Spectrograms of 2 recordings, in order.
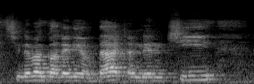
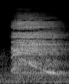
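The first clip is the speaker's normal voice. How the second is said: brief high burst of laughter; a quick laugh that breaks out mid-story; short amused laugh. Real, not acted.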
